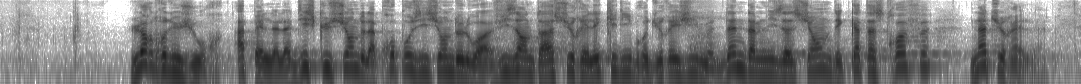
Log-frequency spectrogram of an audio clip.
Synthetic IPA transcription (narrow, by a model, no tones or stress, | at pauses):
lɔʁd̪ʁəd̪yʒṵːʁapɛlːad̪iskʲysjɔ̃d̪əlapχɔpozisjɔ̃d̪əlwa̰vizɑ̃t̪aːsyʁelekʲilibʁəd̪yʁeʒimd̪ɛ̃d̪ɛmnizasjɔ̃d̪ekat̪ast̪χɔf | nat̪yʁɛ̰l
